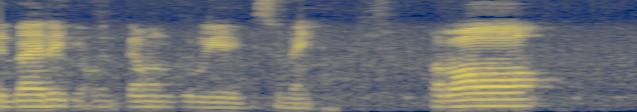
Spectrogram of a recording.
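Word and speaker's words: ر: করে হ্যা হ্যা এমনিতে যেমন আমরা বাংলায় র বলি এটাই শুধুকে একটু মোটা করে বলতে হবে এই ঠিক আছে এ বাইরে তেমন কোন কিছু নাই র র র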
